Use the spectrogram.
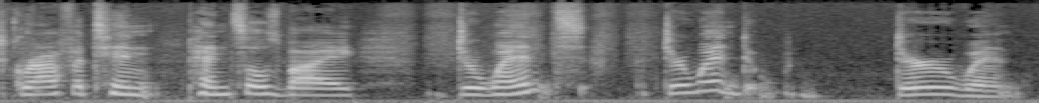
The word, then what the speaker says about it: Derwent: pencils by Dent Dent Derwent d i I know I say it wrong CU I'm an American I use the American pronunciation Derwent Derwent I don't know it sounds all the same to me either way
